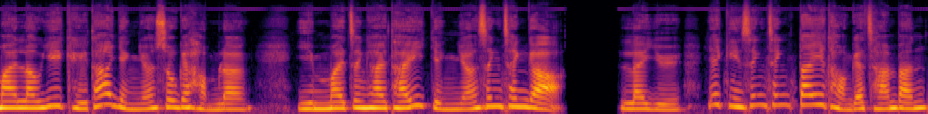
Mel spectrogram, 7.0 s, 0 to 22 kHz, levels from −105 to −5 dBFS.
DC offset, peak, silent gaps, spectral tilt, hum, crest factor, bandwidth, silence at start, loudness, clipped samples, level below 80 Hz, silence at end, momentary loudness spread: under 0.1%; -12 dBFS; 4.26-4.64 s; -5 dB/octave; none; 16 dB; 17.5 kHz; 0 s; -29 LUFS; under 0.1%; -74 dBFS; 0 s; 12 LU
